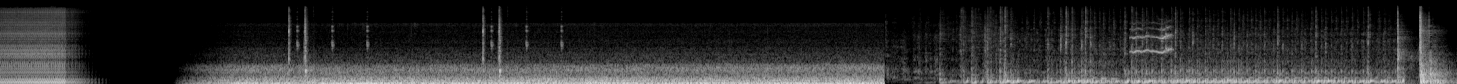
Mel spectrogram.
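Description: Car engine sound effect running steadily under a toy car being driven, with a few light clicks. About nine seconds in it cuts abruptly to a second, rougher engine sound with a short squeal, and there is one sharp knock near the end.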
